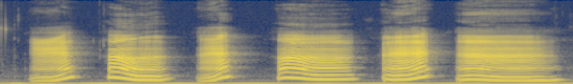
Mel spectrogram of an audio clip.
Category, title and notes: Sound effects > Human sounds and actions
not excited sounds
male, thinking, depressed, human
